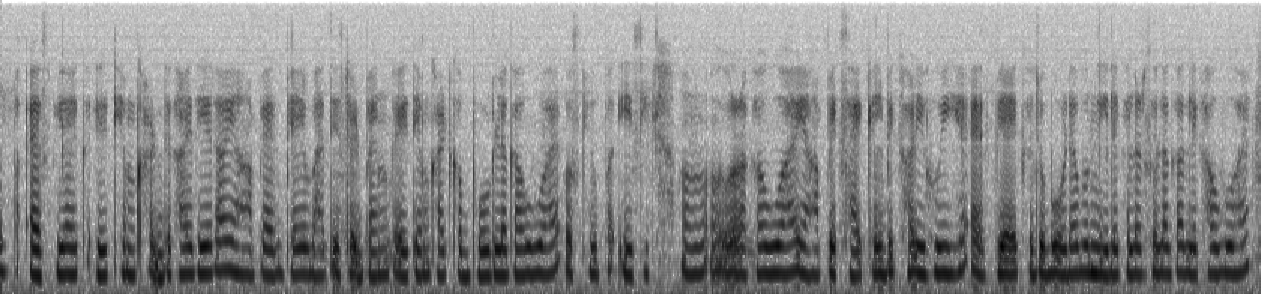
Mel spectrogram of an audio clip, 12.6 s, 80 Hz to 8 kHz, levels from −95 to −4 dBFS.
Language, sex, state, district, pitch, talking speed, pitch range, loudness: Hindi, female, Bihar, Muzaffarpur, 225 Hz, 230 wpm, 215-230 Hz, -17 LUFS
